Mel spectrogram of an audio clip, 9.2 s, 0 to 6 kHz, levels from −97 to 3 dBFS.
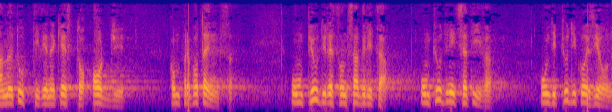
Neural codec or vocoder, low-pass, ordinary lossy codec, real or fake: none; 5.4 kHz; none; real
